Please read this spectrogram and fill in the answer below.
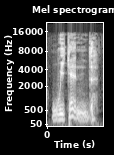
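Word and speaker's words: week-end: weekend okay but then pronounce it the French way weekend the weekend okay but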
